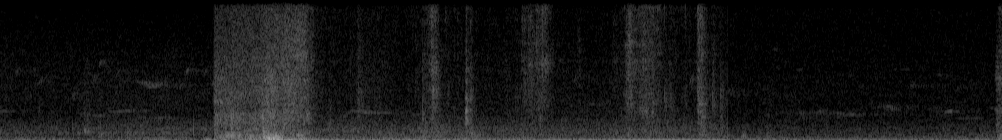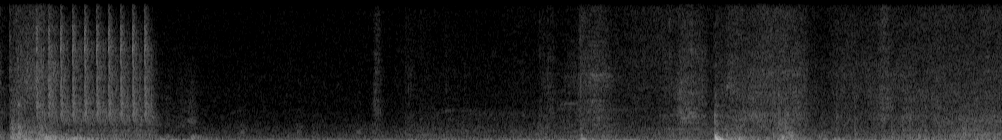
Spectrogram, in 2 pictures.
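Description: Handling noises of a person getting into a car's driver's seat: a knock about a second in, a longer scraping rasp about five seconds in, and a sharp thump near the end.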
